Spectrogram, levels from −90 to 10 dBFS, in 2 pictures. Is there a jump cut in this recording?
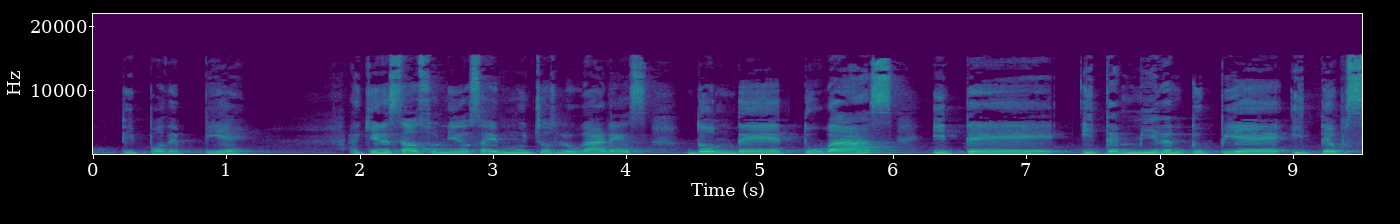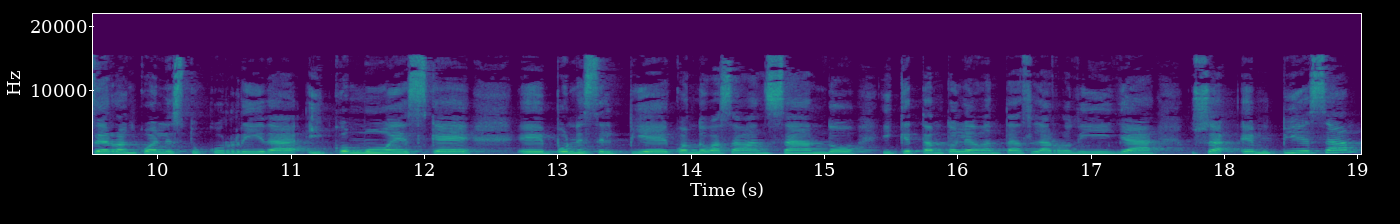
no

